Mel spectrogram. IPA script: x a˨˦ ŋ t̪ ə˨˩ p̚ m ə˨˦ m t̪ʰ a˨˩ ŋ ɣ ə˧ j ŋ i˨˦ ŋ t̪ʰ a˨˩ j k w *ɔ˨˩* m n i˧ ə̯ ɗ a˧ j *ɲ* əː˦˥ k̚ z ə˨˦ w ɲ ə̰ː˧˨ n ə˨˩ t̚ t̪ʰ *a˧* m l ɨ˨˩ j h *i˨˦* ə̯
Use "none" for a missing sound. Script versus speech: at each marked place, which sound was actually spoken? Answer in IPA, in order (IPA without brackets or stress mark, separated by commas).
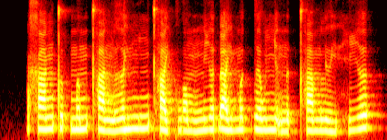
ɔ˨˩, m, a˧, i˨˦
